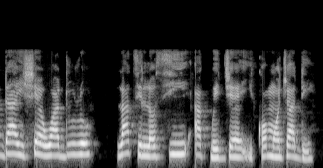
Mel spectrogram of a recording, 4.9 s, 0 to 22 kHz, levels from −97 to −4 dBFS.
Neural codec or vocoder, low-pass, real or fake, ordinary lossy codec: none; 7.2 kHz; real; none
